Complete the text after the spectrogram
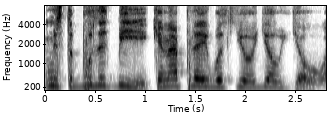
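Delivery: coy mock Eastern European accent; Melania Trump. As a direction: suggestive imitation with a put-on Slavic accent. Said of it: "She'd be like".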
